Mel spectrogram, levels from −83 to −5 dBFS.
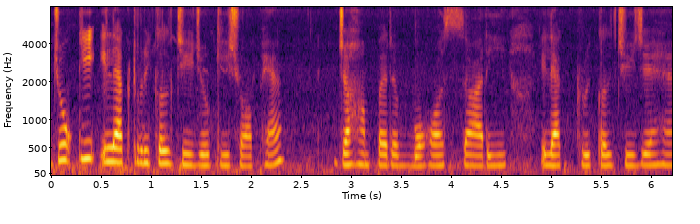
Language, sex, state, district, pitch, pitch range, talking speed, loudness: Hindi, female, Himachal Pradesh, Shimla, 190 Hz, 185-220 Hz, 125 wpm, -19 LUFS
